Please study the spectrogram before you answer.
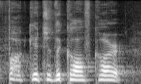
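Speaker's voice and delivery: high-pitched retold call to flee; urgent alarm.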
